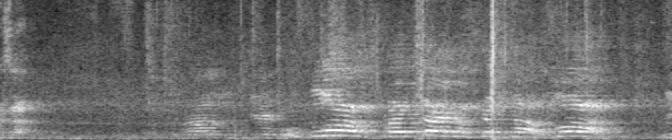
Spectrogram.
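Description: A man's voice speaking or calling out over the hall noise of a boxing arena, with a single sharp knock about three seconds in.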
